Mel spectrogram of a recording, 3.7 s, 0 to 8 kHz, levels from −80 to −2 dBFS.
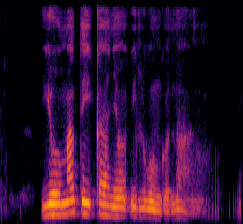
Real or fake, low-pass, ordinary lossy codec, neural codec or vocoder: fake; 7.2 kHz; none; codec, 24 kHz, 6 kbps, HILCodec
